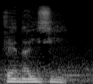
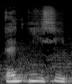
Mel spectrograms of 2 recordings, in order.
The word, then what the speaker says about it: NEC: Hafde dice, sí, el HD DVD de Toshiba, NEC y Microsoft, NEC, ¿se pronunciará NEC o se pronunciará NIC? NEC, perdón, NEC, Bueno, NEC. Eh, yo lo conocí como NEC.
